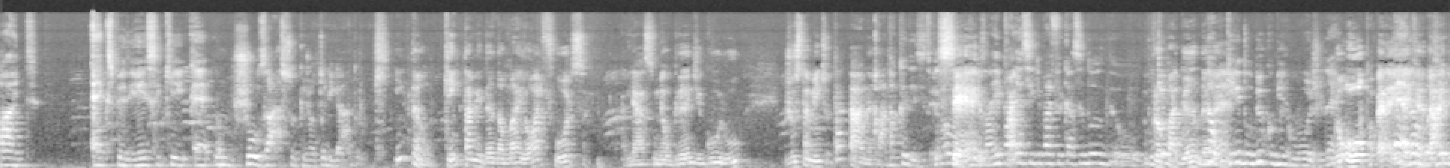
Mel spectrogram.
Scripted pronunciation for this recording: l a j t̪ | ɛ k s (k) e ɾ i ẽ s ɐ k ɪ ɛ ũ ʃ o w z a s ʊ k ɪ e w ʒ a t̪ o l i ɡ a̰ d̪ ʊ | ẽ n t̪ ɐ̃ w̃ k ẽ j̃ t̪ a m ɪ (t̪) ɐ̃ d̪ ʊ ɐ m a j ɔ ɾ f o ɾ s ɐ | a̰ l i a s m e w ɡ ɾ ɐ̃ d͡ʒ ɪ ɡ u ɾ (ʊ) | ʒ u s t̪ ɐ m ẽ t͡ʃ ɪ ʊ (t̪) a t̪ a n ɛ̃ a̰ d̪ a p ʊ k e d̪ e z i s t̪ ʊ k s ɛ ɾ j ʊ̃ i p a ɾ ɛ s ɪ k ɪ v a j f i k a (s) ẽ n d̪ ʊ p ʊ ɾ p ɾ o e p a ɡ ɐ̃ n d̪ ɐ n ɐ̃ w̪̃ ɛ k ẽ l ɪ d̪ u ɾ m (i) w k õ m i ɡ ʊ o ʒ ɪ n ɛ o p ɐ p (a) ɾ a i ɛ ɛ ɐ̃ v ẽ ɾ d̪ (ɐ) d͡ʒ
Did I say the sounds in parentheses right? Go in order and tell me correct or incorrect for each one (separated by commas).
incorrect, incorrect, incorrect, correct, correct, correct, incorrect, incorrect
